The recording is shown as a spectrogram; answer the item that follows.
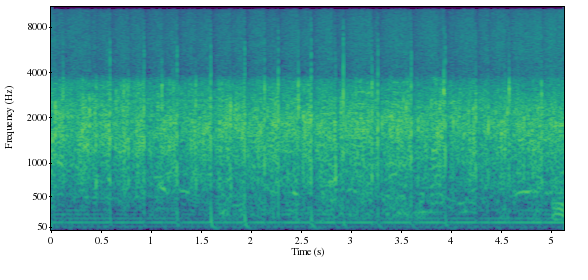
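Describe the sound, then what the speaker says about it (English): Sustained crowd applause from an audience in a high school gym on basketball senior night, dense steady clapping filling the space for several seconds at fairly loud level. "Let's give them a big round of applause"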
